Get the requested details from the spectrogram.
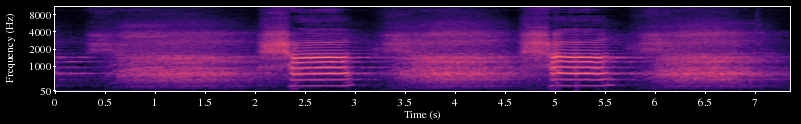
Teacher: اب اس حرف کا مخرج کیا ہے؟ حلق کا درمیان، وسط حلق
